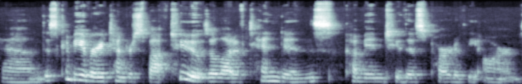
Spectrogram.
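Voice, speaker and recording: A woman with a medium pitch talks at a fairly quick pace, her intonation lively. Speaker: bodywork and shiatsu teacher. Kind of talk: tutorial. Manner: halting, self-correcting.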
